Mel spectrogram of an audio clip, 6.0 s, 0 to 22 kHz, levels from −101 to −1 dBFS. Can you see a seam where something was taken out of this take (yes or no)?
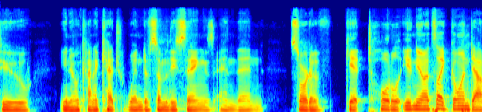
yes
